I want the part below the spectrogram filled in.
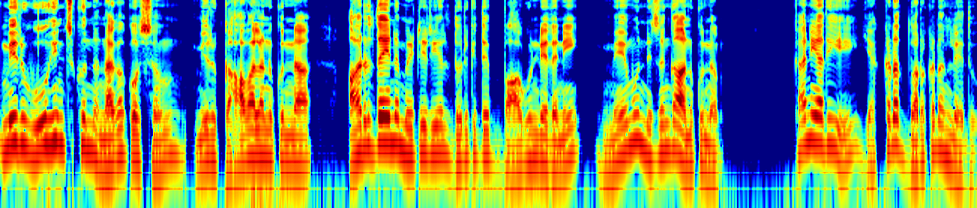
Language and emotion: Telugu, sad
